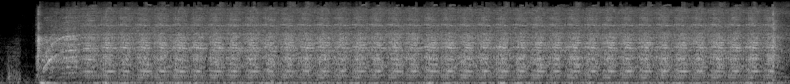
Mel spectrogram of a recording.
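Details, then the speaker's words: Honda Civic hatchback engine on a frosty day near -5 degrees, battery possibly weak, after long troubleshooting: catches after cranking, runs a rough, uneven idle about seven seconds, then cuts out and won't keep running; cause unconfirmed. "uh as you just saw i couldn't start it it started for a little while um"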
